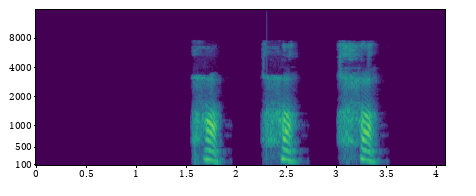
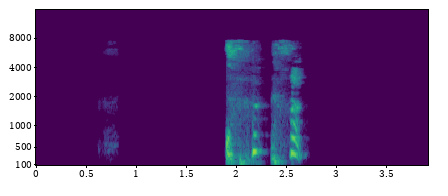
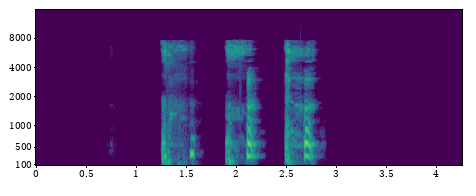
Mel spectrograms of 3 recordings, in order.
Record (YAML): exhalation_length: 4.1 s
exhalation_amplitude: 26773
exhalation_signal_mean_std_ratio: 0.3
cough_length: 3.9 s
cough_amplitude: 29226
cough_signal_mean_std_ratio: 0.22
three_cough_length: 4.3 s
three_cough_amplitude: 29140
three_cough_signal_mean_std_ratio: 0.26
survey_phase: beta (2021-08-13 to 2022-03-07)
age: 65+
gender: Female
wearing_mask: 'No'
symptom_none: true
smoker_status: Never smoked
respiratory_condition_asthma: false
respiratory_condition_other: false
recruitment_source: REACT
submission_delay: 1 day
covid_test_result: Negative
covid_test_method: RT-qPCR
influenza_a_test_result: Negative
influenza_b_test_result: Negative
